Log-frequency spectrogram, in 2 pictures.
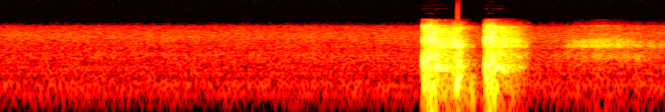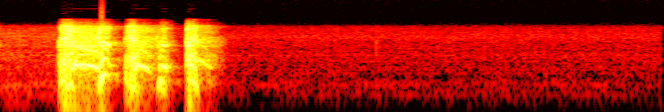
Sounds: Cough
